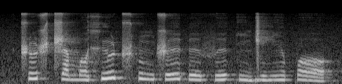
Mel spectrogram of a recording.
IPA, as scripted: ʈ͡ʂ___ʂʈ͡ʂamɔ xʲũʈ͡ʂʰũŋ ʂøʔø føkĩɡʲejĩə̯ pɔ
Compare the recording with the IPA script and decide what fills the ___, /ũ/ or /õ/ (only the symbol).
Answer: õ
